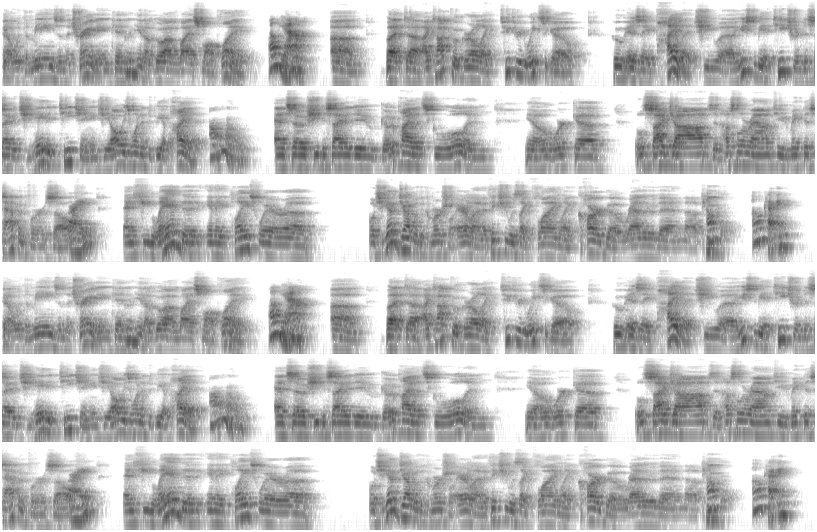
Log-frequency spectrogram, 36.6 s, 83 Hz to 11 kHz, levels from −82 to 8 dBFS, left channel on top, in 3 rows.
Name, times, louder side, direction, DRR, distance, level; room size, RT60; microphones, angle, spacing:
voice 1, 0.0-3.6 4.9-5.3 5.8-8.9 9.1-15.2 16.3-25.5 26.2-29.0 29.9-35.3, left 2 dB, 45° left, -2 dB, 2.2 m, -28 dB
voice 2, 4.0-4.6 15.3-15.8 25.4-25.7 34.9-35.1 35.6-36.1, left 2 dB, 65° left, -2 dB, 6.8 m, -25 dB
20.5 x 8.3 x 2.8 m, 0.43 s
head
